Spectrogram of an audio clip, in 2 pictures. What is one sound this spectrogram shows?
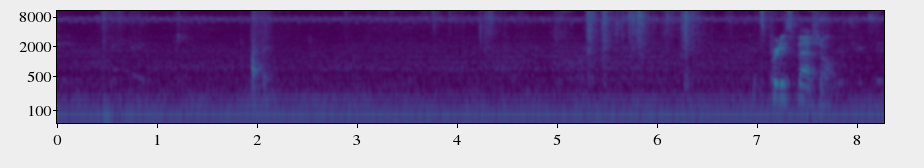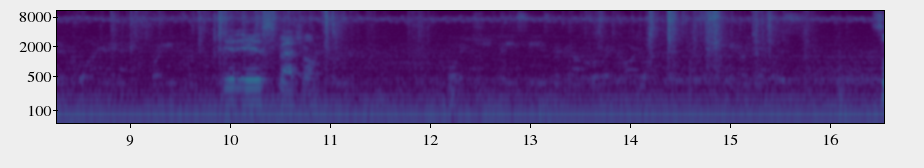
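Foil card packs rustle and crinkle as they are handled.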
